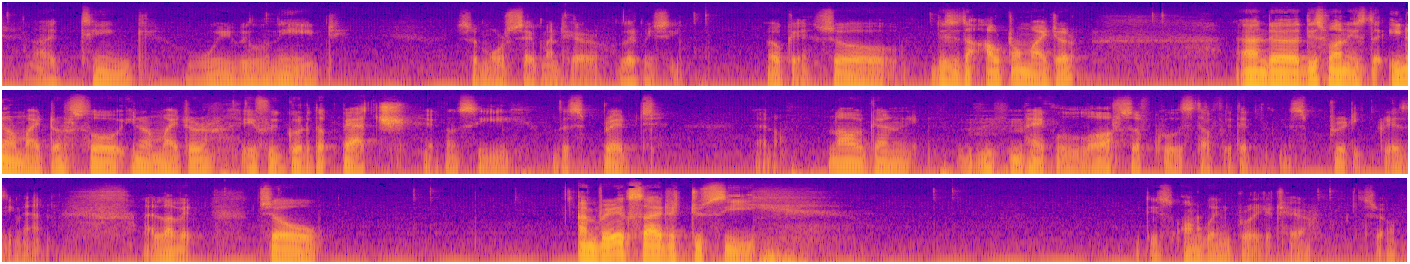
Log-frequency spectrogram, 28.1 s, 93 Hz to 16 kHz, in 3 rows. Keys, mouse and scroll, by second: 1.8-4.0 drag, 4.6 click, 6.2 click, 7.7 click, 9.1 click, 10.9 click, 11.5 scroll down 1, 11.9 click, 13.1-17.6 drag, 17.7 click, 18.2 scroll down 2, 18.5 click, 19.0 alt+a, 20.2 click, 21.5 click, 21.9 scroll up 2, 22.2 click, 23.1 click, 25.0 click, 27.5 click.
